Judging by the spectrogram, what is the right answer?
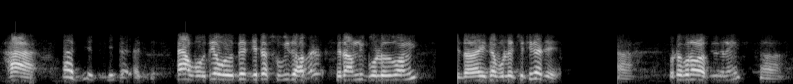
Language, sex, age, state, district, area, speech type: Bengali, male, 45-60, West Bengal, Purba Bardhaman, urban, conversation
